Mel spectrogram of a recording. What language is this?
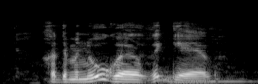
Kabyle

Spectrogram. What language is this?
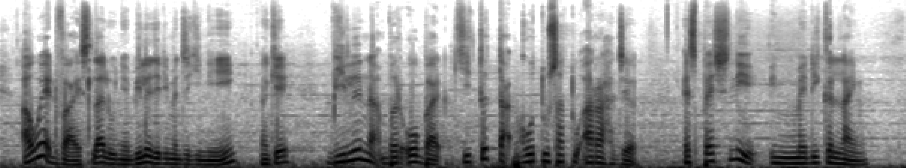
Malay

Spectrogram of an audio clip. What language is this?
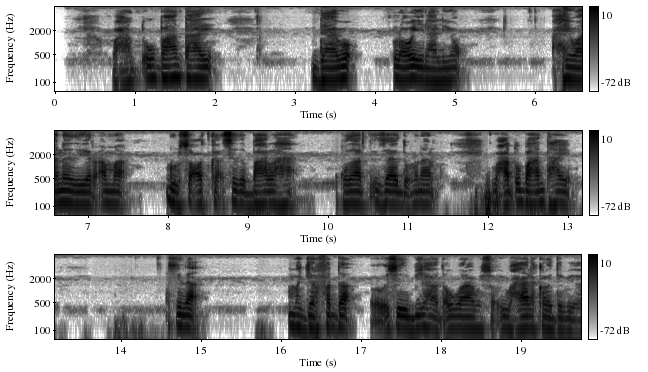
Somali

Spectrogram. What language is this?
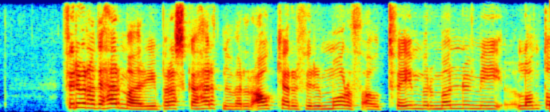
Icelandic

